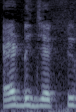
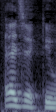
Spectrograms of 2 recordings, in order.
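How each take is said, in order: First: The d sound before the j is pronounced. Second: The d sound before the j is silent. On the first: The speaker calls it wrong. "एडजेक्टिव नहीं होता friends" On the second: The speaker calls it right. "डी का उच्चारण नहीं करते हैं"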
